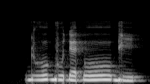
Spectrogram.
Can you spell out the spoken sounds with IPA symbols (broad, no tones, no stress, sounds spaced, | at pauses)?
ɖʱ o ɡ u ɗ ɛ ɠ oː ɡ i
